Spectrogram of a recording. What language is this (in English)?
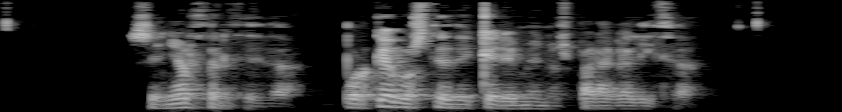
Galician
